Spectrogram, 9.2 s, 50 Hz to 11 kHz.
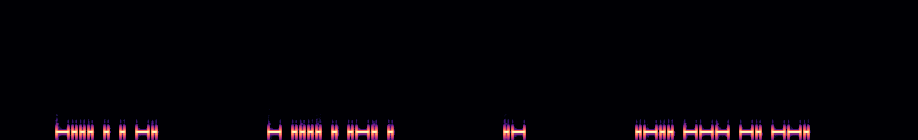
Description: Morse code, heard as a keyed tone, about 30 wpm, 700 Hz. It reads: BEEN THERE A LONG
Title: 4x Word-Spacing - Sentences from Top 400 Words - 30wpm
